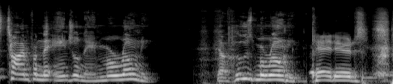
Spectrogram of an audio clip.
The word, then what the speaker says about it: Moroni: member of the church, you would have picked up that it's pronounced Moroni.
